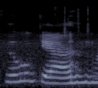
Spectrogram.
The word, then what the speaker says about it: coelacanth: It's a C-O-E-L. Yeah, but it's pronounced Silicon.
